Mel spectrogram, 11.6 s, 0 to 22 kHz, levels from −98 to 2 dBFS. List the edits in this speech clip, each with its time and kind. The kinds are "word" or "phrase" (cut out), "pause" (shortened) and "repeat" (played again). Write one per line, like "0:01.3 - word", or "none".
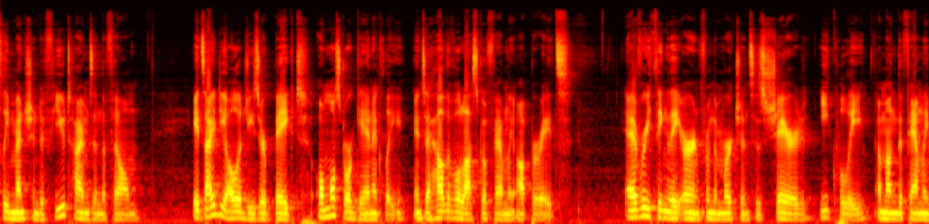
none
